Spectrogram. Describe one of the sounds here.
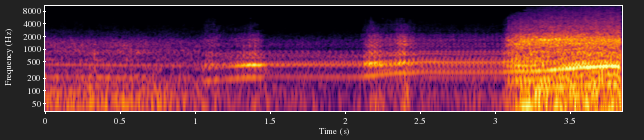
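A car engine blips sharply during quick downshifts.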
